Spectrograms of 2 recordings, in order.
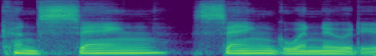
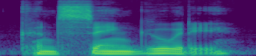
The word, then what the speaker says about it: consanguinity: my God it's not it's not consing sanguinity it's not that it's consanguinity consanguinity consanguinity how the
